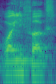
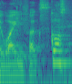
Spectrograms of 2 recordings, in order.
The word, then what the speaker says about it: Wileyfox: de suite passer à Willy Fox. C'est bien comme ça qu'on le prononce he ? Ouais Wy Fox. Willy Fox. W Fox. Ouais parce si on prend si on prend l'action anglais c'est Wifox.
